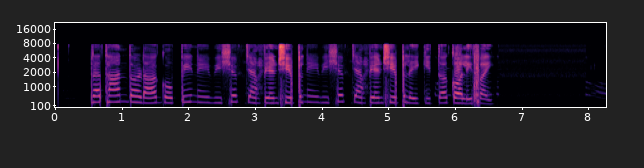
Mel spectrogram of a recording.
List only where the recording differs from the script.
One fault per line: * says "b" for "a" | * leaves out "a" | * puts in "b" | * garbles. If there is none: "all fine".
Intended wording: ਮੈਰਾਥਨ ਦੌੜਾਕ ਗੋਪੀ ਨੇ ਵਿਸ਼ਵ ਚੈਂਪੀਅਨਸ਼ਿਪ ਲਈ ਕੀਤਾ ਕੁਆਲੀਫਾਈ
* puts in "ਨੇ ਵਿਸ਼ਵ ਚੈਂਪੀਅਨਸ਼ਿਪ"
